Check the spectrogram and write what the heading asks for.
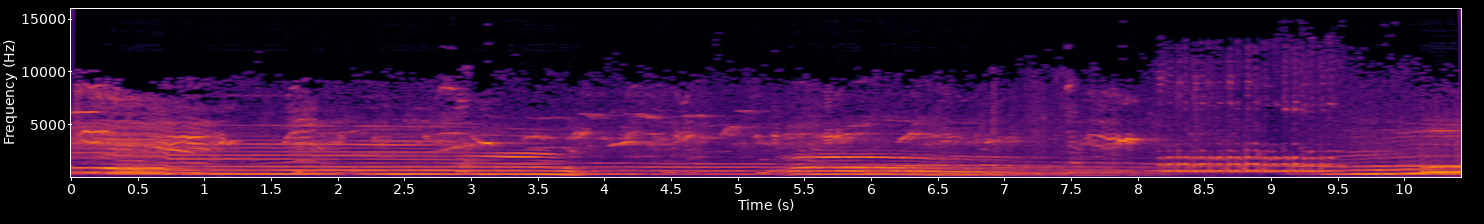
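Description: Several long canine howls overlapping, each held and then sliding down in pitch, with one warbling near the end and a new howl rising just before the end.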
